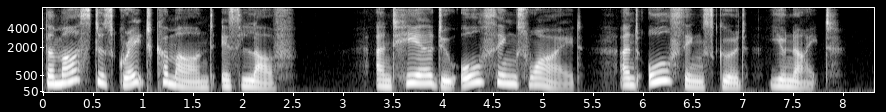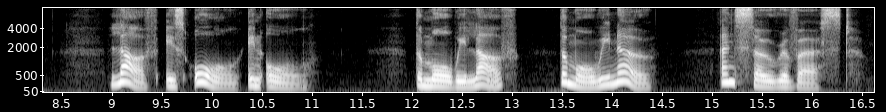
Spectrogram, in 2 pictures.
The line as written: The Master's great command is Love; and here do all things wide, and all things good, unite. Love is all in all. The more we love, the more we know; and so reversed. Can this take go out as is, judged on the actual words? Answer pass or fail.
pass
